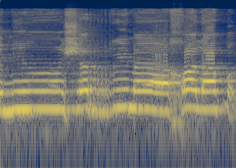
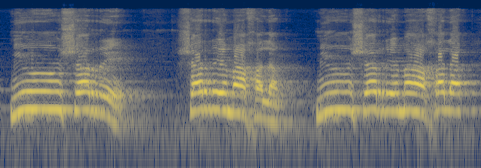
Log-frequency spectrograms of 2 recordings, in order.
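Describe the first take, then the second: First: "شر" ending in clear "-ri", slowly chanted; correct short i. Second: "شر" ending in "-re" instead of "-ri"; wrong vowel. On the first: Teacher corrects the vowel, slow tajweed with short i. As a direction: recite "من شر ما خلق" with "sharri" and long held sounds. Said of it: "یہ شر نہیں ہے بلکہ". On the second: Teacher imitates friends' wrong reading, e for short i. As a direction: say "من شر ما خلق" with an e after "شر". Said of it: "کس طرح پڑھتے ہیں". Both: Shown as a demonstration.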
